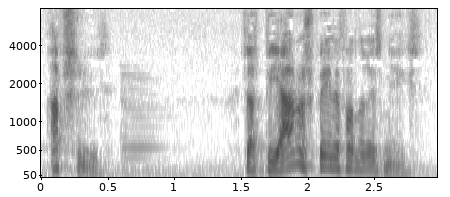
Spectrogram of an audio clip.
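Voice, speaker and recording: Husky, cocky orchestra conductor. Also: male voice, on the high side, big pitch swings, normal speed, soft background music. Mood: blunt, offhand. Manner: cocky, blunt, offhand. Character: brash, self-satisfied male orchestra conductor, worldly and blunt. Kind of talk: Dutch radio drama acting.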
